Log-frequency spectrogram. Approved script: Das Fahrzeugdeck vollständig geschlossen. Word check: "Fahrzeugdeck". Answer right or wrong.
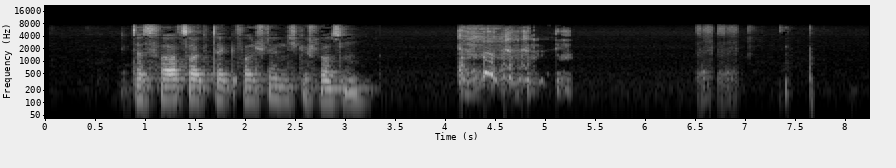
right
